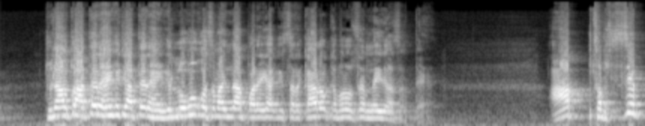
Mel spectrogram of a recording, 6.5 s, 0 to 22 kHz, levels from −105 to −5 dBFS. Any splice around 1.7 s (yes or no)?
no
